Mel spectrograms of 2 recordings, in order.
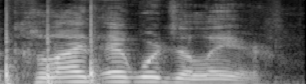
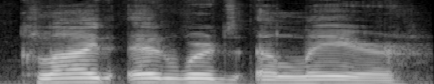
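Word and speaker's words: Clyde Edwards-Helaire: kid's name is uh clyde edwards a lair the h is silent clyde edwards elaire the rookie running back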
